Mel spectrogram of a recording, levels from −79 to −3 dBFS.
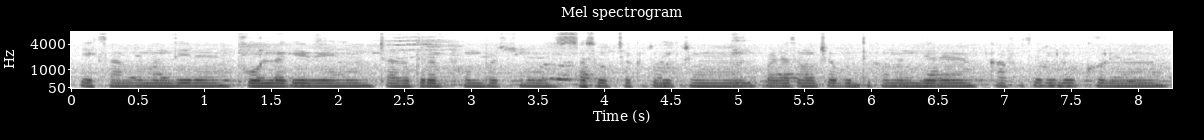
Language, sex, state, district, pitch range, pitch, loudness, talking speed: Hindi, male, Jharkhand, Jamtara, 150-155 Hz, 150 Hz, -30 LUFS, 205 wpm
